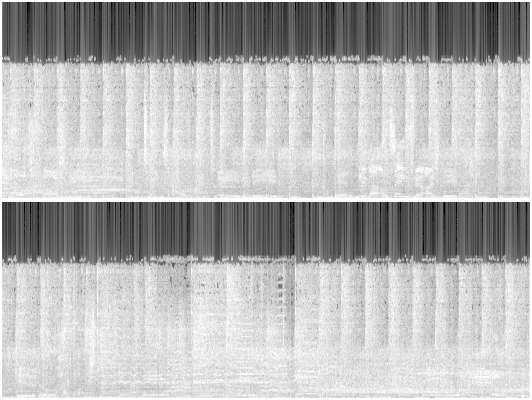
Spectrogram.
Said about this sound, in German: Also, wie die Leute schreien. Ja, weird Sitzveranstaltung anscheinend in dem Jahr noch. Die ersten Reihen sind so bestuhlt, aber der Saal kocht trotzdem.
